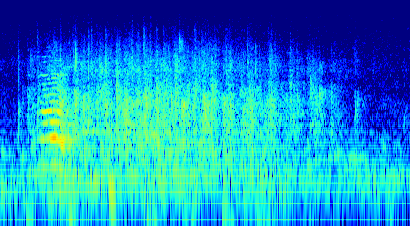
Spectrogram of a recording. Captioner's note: applause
